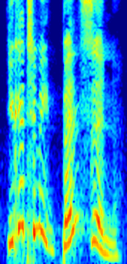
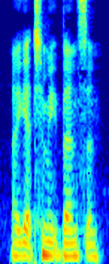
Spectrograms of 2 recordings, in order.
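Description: First: High, thrilled exclamation; bursting with excitement. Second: Slow fond smile. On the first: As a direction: squeal it out with pure joy. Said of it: "boundless excitement and joy". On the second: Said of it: "he smiles slow". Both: Acted.

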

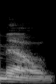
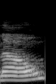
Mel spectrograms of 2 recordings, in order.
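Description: First: American "নাউন" starting on AE; American accent. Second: British "নাউন" starting on open AH; British accent. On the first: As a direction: say "নাউন" as NAE-oon. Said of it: "ওরা বলে". (American উচ্চারণে) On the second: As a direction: say "নাউন" as NAH-oon. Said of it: "এই যে আমরা বলি কি". (British উচ্চারণে) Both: Shown as a demonstration.

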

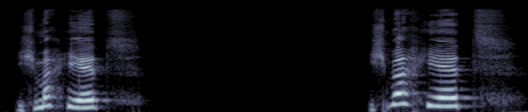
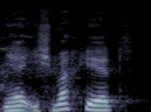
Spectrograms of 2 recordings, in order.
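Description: First: Much higher, louder shout. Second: Said in the usual way. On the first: Real, not acted. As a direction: yell it back impatiently. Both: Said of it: "Red nicht zu viel, mach einfach".

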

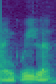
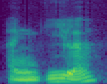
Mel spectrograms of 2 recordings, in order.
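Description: First: Anguilla said ang-GWIL-uh, with a w after the g; second guess at the word. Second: Anguilla said ang-GOO-luh, no w sound; first guess at the word. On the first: Reading the dictionary aloud, tries the other way of saying it. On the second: Reading the dictionary aloud, tries one way of saying it. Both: Shown as a demonstration. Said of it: "or anguilla, one of the two".

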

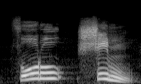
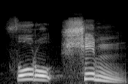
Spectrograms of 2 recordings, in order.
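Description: First: فرشم said slowly with the tanween turned into a humming meem; iqlab demo. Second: Said in the usual way. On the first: Shown as a demonstration. Teacher showing students how the nun turns into meem, slowly. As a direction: drawl فرشم, the nun changed to a held meem. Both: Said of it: "فأصبح النطق فرشم".

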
